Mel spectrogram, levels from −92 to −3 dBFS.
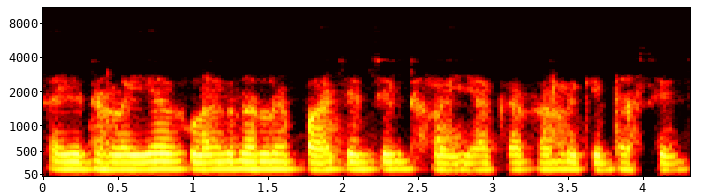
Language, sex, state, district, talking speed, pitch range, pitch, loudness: Hindi, male, Bihar, Lakhisarai, 180 wpm, 140-145 Hz, 145 Hz, -20 LUFS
